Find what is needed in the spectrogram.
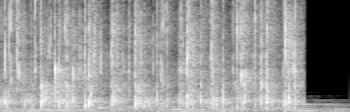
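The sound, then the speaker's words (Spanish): Children taking part in a school programme give themselves a round of applause: quick, uneven hand claps from a small group that continue steadily, then cut off sharply near the end. “Así que, ¿qué os parece si nos damos un aplauso a nosotros?”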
